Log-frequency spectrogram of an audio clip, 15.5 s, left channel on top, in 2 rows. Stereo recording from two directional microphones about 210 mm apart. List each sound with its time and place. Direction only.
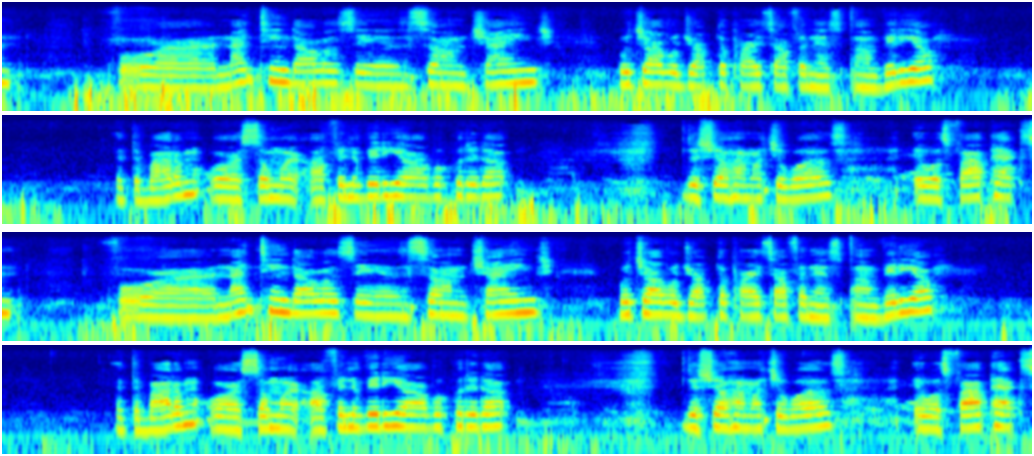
1.2 s speech: 30° right (ahead or behind)
8.5 s speech: 35° right (ahead or behind)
